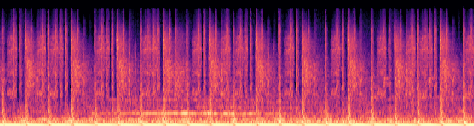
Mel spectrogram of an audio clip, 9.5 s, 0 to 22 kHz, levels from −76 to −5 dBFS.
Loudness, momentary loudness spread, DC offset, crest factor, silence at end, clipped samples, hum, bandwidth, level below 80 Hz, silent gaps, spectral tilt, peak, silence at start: -11 LUFS; 1 LU; under 0.1%; 8 dB; 0 s; under 0.1%; none; 12.5 kHz; -8 dBFS; none; -4.5 dB/octave; 0 dBFS; 0 s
